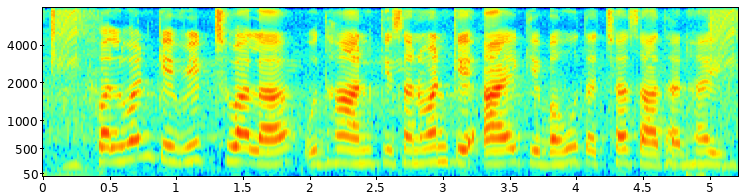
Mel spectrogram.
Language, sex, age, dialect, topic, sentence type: Magahi, female, 31-35, Western, agriculture, statement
